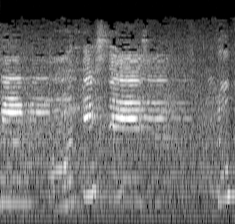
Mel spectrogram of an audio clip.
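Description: A girl's voice speaking into a microphone, carried over a public-address system.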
